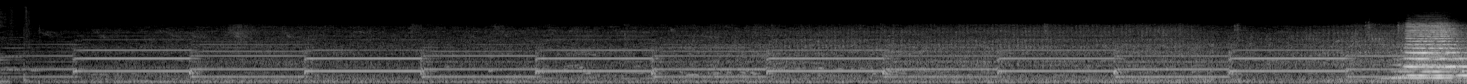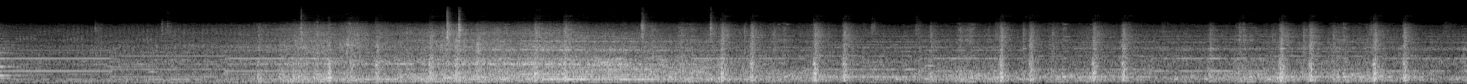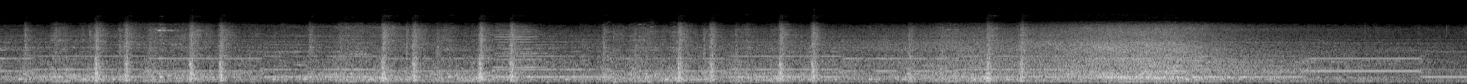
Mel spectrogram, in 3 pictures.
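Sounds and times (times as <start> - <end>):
level-crossing warning chime: 0.0 - 11.4, 12.0 - 44.0
train coaches rumbling past: 0.0 - 44.0
wheels clacking over rail joints: 15.3 - 41.1.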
